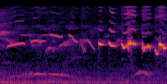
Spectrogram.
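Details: Lure song of the Oriental magpie-robin meant to draw replies from other birds: a soft, wandering whistled warble, then a run of loud, short, sharp whistled phrases repeated rapidly to the end.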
